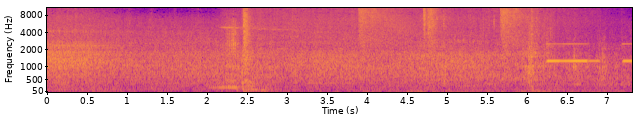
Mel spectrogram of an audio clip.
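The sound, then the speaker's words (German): A loading crane in a video game lifts a heavy concrete slab onto a trailer: a steady engine rumble with a few brief clanks, and a high electronic warning tone near the end. “So klingt es, wenn mein Ladekran eine tonnenschwere Betonplatte auf einen Anhänger wuchtet.”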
